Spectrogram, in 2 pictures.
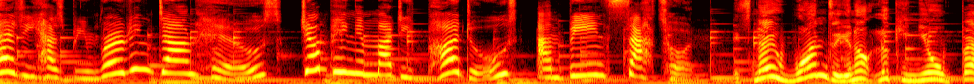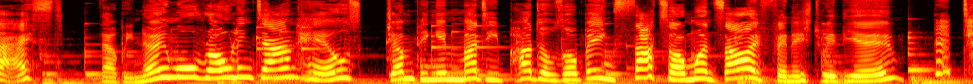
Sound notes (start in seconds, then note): none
